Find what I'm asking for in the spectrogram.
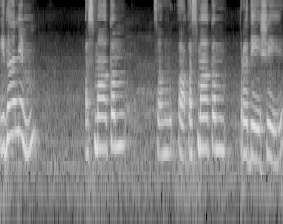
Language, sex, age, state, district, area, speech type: Sanskrit, female, 45-60, Andhra Pradesh, Nellore, urban, spontaneous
